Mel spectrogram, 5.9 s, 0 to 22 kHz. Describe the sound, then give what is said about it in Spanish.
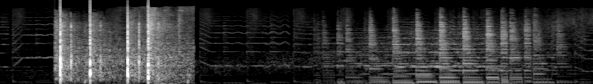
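Fireworks burst in a quick, loud cluster of four or five sharp cracking explosions, then give way to steady music with no voices. “Si los escuchas muy de cerca, el sonido puede llegar a 150 decibeles.”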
